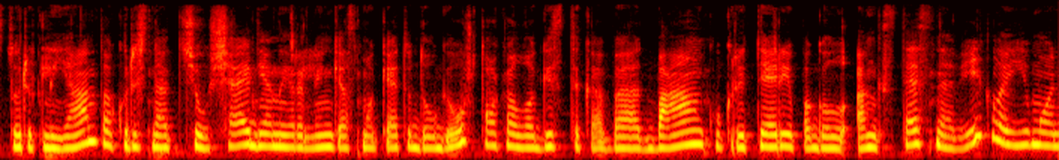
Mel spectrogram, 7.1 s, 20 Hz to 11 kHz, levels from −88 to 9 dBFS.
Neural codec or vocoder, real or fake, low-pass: none; real; 9.9 kHz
